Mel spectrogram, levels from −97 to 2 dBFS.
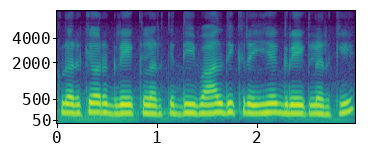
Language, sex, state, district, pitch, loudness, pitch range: Hindi, female, Chhattisgarh, Rajnandgaon, 185 Hz, -12 LUFS, 180-195 Hz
